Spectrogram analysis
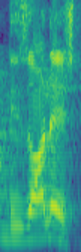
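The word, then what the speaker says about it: dishonest: जानते थे कि ये आदमी वॉज यानी था, नॉट डिसऑनेस्ट, ऑनेस्ट का अपोजिट वर्ड क्या होगा, डिसऑनेस्ट हो जाएगा, ठीक है, डिसऑनेस्ट, तो डिस लग जाता है उसमें, ऑनेस्ट, फिर यहाँ पे भी साइलेंट है।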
